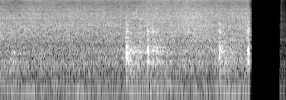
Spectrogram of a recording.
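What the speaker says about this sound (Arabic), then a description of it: "الحين نخلط مع بعض" Roasted eggplant with mashed garlic, paprika, curry spices and salt is stirred together, soft scrapes and a thud or two over a steady hiss before the sound cuts off abruptly.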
